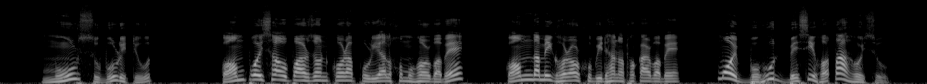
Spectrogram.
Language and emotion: Assamese, angry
